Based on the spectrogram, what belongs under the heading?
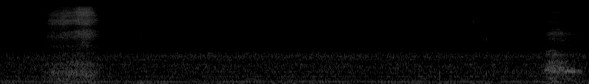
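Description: Two sharp, hissing bursts separated by quiet room hum, matching sneezes.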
